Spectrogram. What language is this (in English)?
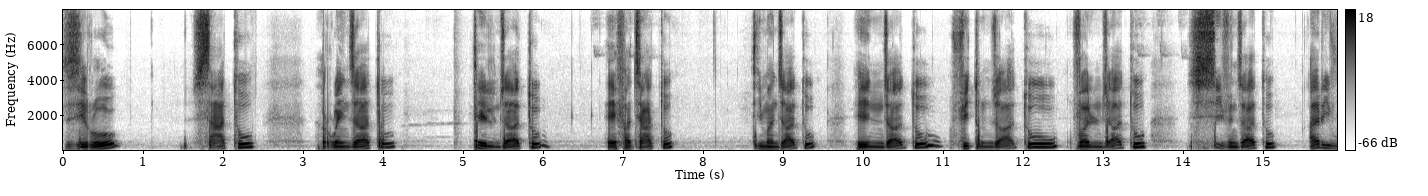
Northern Betsimisaraka Malagasy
